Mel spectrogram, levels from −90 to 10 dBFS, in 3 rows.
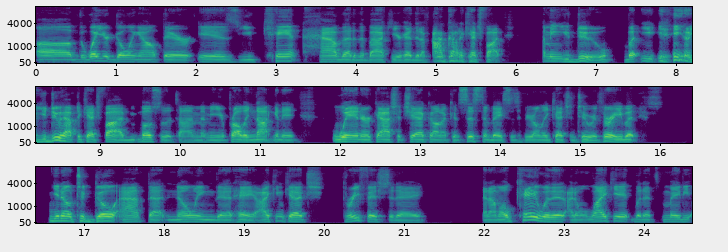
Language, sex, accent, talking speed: English, male, American, 230 wpm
